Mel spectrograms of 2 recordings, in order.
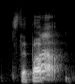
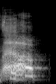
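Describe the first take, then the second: First: Said in the usual way. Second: Very high coaxing voice; high singsong pet voice; high pet talk. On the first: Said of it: "pet-talk contrast". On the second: Real, not acted. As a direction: squeak the command up high to the bird. Coaxing the bird onto shoulder.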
